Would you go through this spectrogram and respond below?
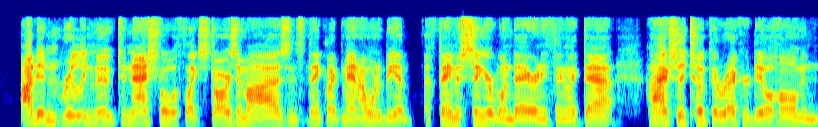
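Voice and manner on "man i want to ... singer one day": plain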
